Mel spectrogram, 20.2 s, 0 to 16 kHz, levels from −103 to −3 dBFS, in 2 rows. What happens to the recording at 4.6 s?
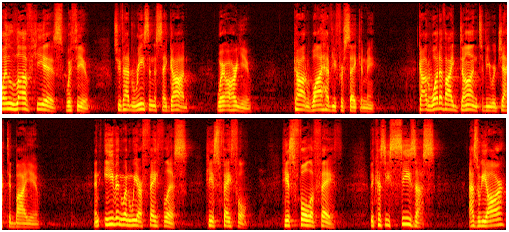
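Nothing goes wrong at 4.6 s: the speech carries on intact through that moment, with no dropout, click or distortion.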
